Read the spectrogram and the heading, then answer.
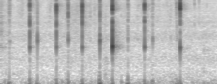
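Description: A rapid series of sharp finger snaps, made instead of clapping, around a dozen crisp clicks in a loose, uneven rhythm, fairly loud with no voices.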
